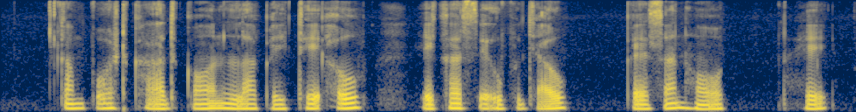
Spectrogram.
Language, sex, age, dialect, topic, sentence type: Chhattisgarhi, male, 18-24, Northern/Bhandar, agriculture, question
